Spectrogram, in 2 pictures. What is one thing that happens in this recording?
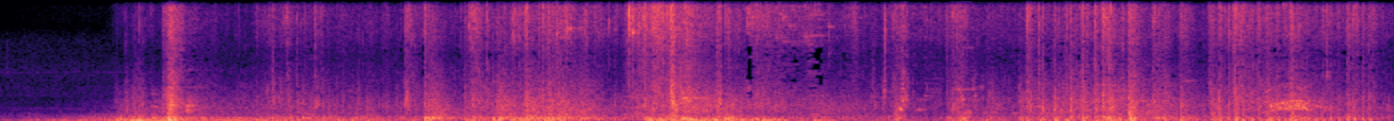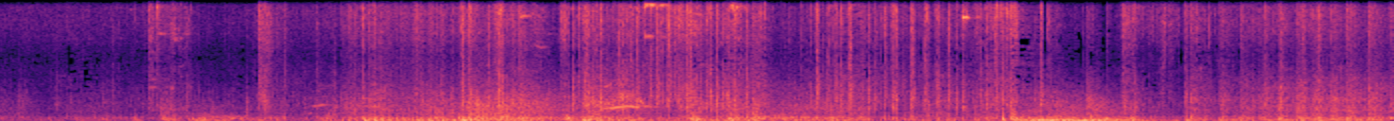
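Rifle shots crack loudly and repeatedly.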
